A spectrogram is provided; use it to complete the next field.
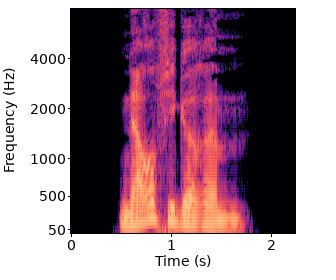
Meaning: strong dative masculine/neuter singular comparative degree of nervig
- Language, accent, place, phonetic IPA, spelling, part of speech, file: German, Germany, Berlin, [ˈnɛʁfɪɡəʁəm], nervigerem, adjective, De-nervigerem.ogg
